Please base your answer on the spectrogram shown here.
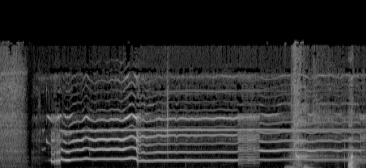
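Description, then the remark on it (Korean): A person mimics a whistling kettle with a high, steady, piercing tone held for about two seconds, its pitch dipping slightly partway through, followed by a few breathy bursts. “아니 지금 누가 주전자 끓는 소리 내는 거예요.”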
